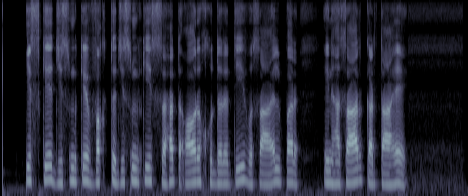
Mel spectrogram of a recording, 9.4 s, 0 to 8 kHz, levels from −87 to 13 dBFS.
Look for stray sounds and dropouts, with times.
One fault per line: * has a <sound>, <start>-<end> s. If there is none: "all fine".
all fine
